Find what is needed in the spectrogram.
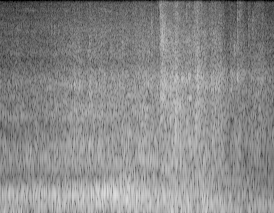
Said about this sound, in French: Et là, un beau tracteur, rouge passe avec une remorque et deux hommes dans la cabine.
